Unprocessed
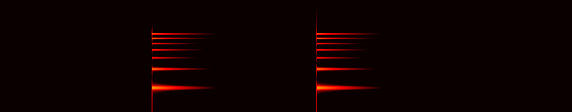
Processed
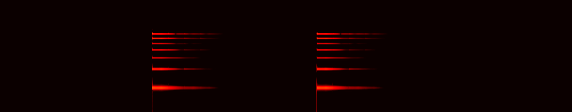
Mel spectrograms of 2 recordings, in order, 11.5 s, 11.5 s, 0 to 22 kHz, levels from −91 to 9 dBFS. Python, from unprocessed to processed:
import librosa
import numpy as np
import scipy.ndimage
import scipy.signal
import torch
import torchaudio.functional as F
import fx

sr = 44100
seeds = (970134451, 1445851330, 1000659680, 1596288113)

p1 = scipy.signal.lfilter([1.0, -0.8], [1.0], x)
p2 = fx.env_lowpass(p1, sr, base_hz=890.0, full_db=-39.0)
p3 = fx.over_compress(p2, sr, threshold_db=-39.0, ratio=-0.5)
p4 = p2 + F.gain(torch.from_numpy(p3), 0.5).numpy()
p5 = fx.air_absorb(p4, sr, metres=120.0)
p6 = fx.echo_feedback(p5, sr, ms=320, feedback_pct=41, wet_db=-18.5)
y = F.gain(torch.from_numpy(p6), 1.0).numpy()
